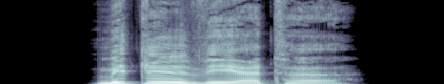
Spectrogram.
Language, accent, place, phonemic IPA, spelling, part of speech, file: German, Germany, Berlin, /ˈmɪtl̩vɛʁtə/, Mittelwerte, noun, De-Mittelwerte.ogg
- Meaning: 1. nominative/accusative/genitive plural of Mittelwert 2. dative singular of Mittelwert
